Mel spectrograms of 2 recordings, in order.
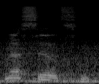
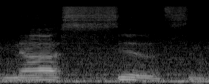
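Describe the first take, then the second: First: Said in the usual way. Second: Nasilson stretched very slow, each syllable drawn out; drawn-out name. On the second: Shown as a demonstration. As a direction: sound out Nasilson slowly, testing it.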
